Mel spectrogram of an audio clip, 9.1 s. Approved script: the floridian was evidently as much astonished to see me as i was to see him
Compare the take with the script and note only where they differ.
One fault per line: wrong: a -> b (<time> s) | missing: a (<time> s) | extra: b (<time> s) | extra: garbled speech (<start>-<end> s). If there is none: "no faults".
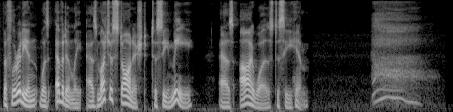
no faults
